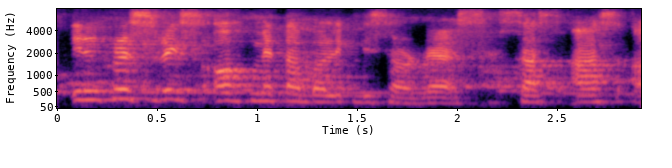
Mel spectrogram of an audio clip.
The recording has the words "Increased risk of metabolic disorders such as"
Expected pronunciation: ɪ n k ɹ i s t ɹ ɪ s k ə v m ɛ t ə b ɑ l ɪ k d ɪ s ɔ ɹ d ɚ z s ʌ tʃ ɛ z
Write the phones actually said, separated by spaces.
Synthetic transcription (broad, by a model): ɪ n k ɹ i s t ɹ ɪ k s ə f m ɛ t ə b ɑ l ɪ k d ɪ s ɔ ɹ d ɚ s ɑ s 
